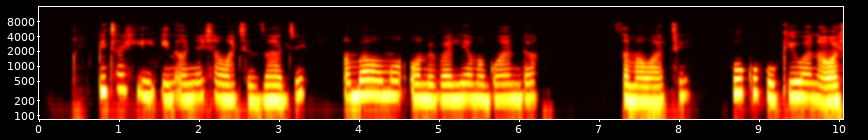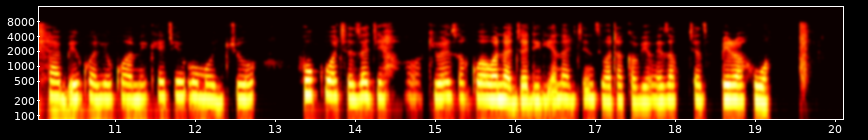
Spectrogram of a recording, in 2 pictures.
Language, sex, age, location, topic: Swahili, female, 18-24, Nakuru, government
